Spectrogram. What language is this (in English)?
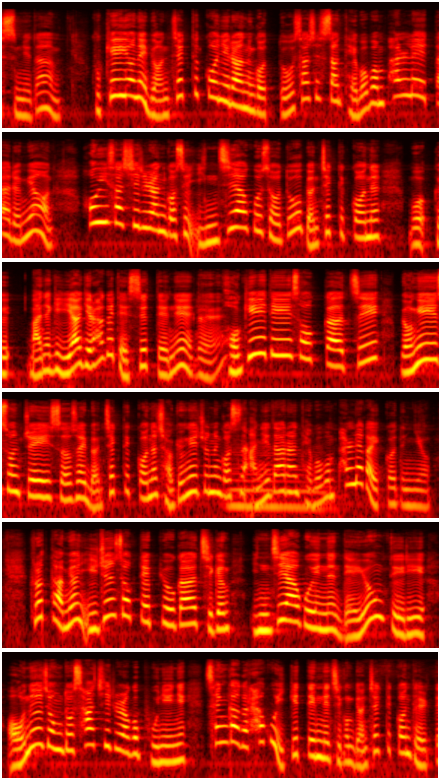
Korean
